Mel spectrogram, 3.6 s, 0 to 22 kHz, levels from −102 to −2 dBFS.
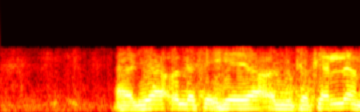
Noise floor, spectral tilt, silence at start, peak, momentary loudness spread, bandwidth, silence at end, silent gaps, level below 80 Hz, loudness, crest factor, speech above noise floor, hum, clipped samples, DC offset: -44 dBFS; -11.5 dB/octave; 1.15 s; 0 dBFS; 4 LU; 4 kHz; 0 s; none; -44 dBFS; -9 LUFS; 10 dB; 36 dB; none; 0.8%; under 0.1%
